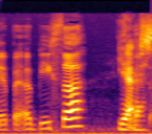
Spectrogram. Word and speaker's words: Ibiza: Speaking of exciting, you went to, I pronounce it, it always sounds weird when I say it, but Ibiza? Yes, Ibiza.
